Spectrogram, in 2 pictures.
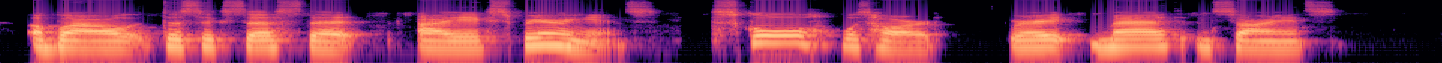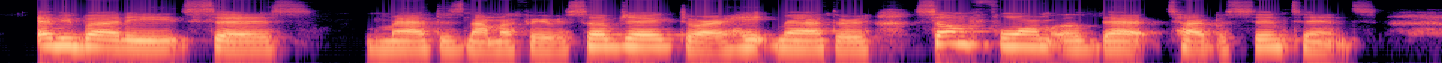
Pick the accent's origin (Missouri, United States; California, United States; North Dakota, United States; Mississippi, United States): Missouri, United States; St. Louis; I am an engineer at NASA's Jet Propulsion Laboratory, but I am from St. Louis, Missouri.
